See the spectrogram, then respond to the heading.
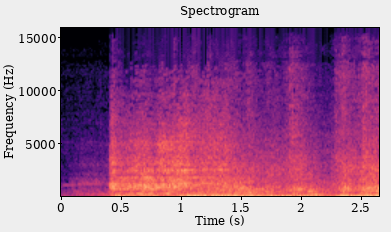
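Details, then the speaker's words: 6.0 LS V8 swapped into a Cadillac coupe, first start with a wire run straight to battery; catches at once into a loud, deep, lumpy rumble with oil pressure, normal start, small oil leak at a rear fitting. "we got oil pressure you got oil pressure No hell yeah dude burn like a kitten"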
